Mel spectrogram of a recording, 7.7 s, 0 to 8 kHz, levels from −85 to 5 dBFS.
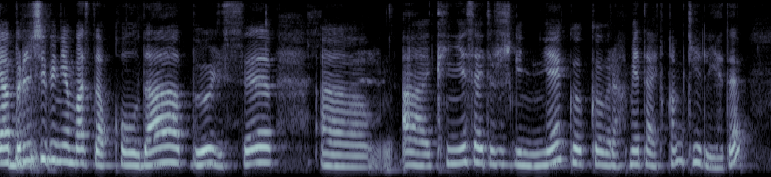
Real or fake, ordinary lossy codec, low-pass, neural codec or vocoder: real; none; none; none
